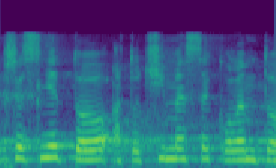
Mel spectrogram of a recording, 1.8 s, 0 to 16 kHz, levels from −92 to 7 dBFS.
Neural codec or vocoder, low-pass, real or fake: none; 7.2 kHz; real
